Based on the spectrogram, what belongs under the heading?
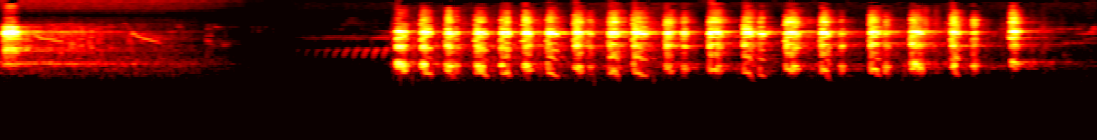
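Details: Common pheasant (Phasianus colchicus) call: a drawn-out harsh note, then a fast run of loud, croaking clucks, about three per second, for five seconds.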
